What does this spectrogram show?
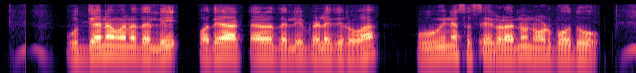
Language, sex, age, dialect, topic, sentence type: Kannada, male, 25-30, Mysore Kannada, agriculture, statement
